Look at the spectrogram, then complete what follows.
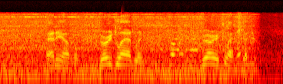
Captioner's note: reporters shouting questions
